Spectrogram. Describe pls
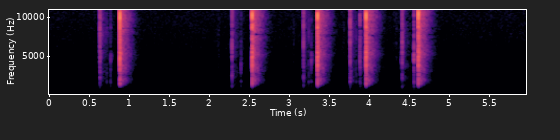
Lighter Strike
Sound of lighter being struck.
